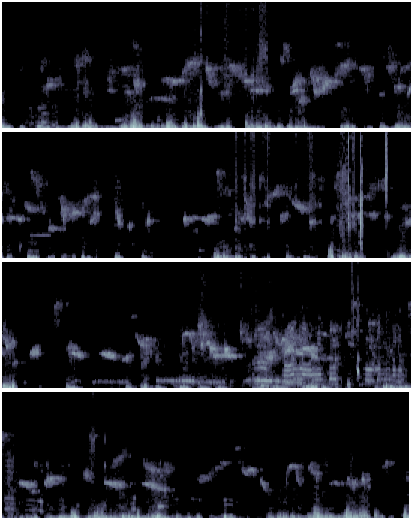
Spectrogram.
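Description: Small birds chirping again and again, with intermittent low muffled sounds underneath.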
